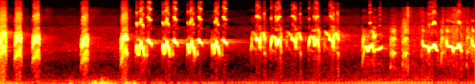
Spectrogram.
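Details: Sooty-headed bulbul lure sound for calling in wild kutilang: a few separate sharp chips, then a busy stream of rapid bubbly chirps, over a faint low hum.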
